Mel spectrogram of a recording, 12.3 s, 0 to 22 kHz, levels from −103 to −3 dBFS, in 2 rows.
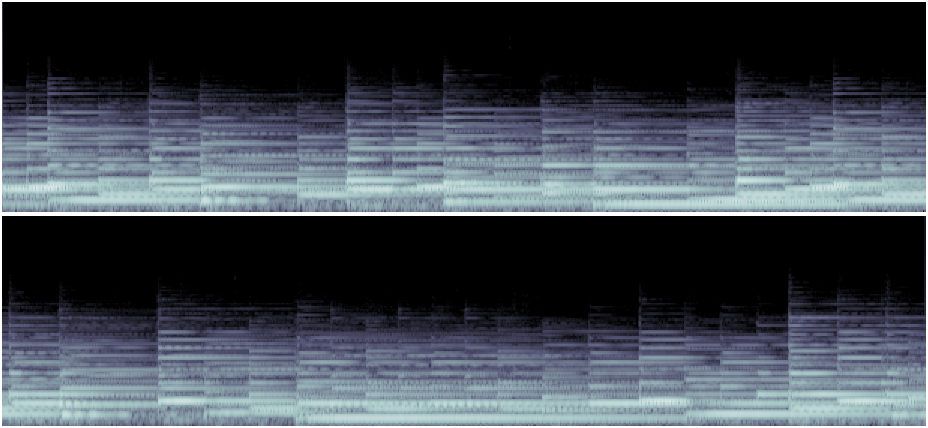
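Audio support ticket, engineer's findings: No audible faults found, so there are no findings to log for this ticket.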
